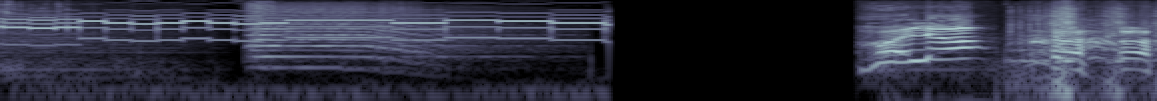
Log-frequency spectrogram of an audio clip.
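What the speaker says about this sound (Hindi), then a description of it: "वो कुटकुटिया का फोन है।" A mobile phone ringtone plays a loud electronic melody of repeating beeping tones, cuts off into a pause, then voices follow.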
